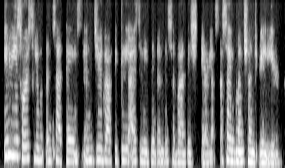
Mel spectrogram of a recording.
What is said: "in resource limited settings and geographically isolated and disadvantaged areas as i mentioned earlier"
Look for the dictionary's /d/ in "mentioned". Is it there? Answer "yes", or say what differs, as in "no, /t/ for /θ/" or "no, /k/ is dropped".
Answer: yes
